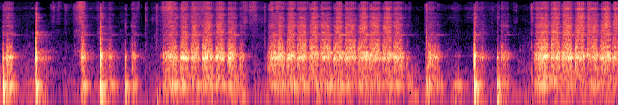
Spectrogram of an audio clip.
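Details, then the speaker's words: Small-block Chevy cylinder head rebuild, hand-lapping an exhaust valve with grinding compound and a suction-cup tool: gritty rasping in short back-and-forth twists, rough at first then evening out; the seat is not yet mated and the sound gets smoother as it beds in. "You just squeeze it on there, let the suction, and just twist. You hear that sound? So you want to lift and"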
